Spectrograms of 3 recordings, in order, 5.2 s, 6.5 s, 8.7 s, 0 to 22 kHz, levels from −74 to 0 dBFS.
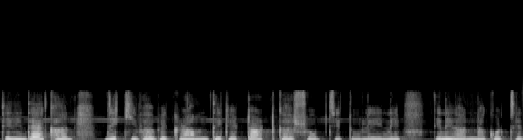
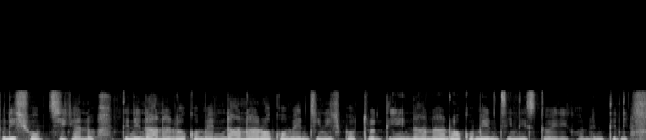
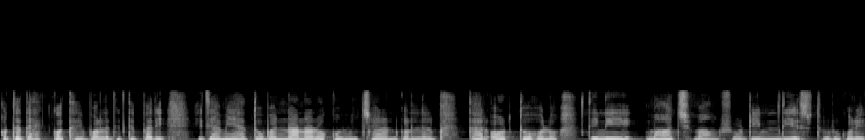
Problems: background sounds at intervals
